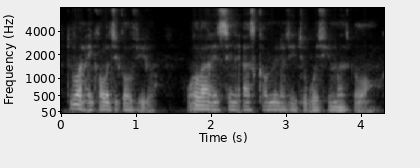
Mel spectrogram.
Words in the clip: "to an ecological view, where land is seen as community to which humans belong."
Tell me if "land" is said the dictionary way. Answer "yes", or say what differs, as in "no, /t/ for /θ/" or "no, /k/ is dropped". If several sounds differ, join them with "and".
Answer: no, /d/ is dropped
